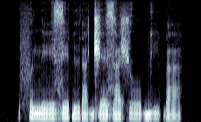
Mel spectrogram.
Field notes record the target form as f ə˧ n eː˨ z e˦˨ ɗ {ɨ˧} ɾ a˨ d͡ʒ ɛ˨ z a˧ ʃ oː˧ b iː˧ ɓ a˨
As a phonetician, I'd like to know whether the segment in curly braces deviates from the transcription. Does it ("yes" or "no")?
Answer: no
